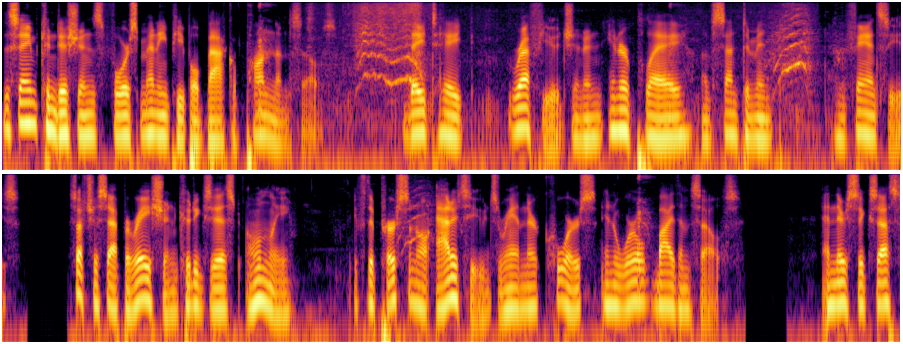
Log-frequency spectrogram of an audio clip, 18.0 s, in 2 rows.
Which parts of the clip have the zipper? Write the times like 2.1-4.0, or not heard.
3.0-4.3, 6.8-8.5, 12.0-13.7.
